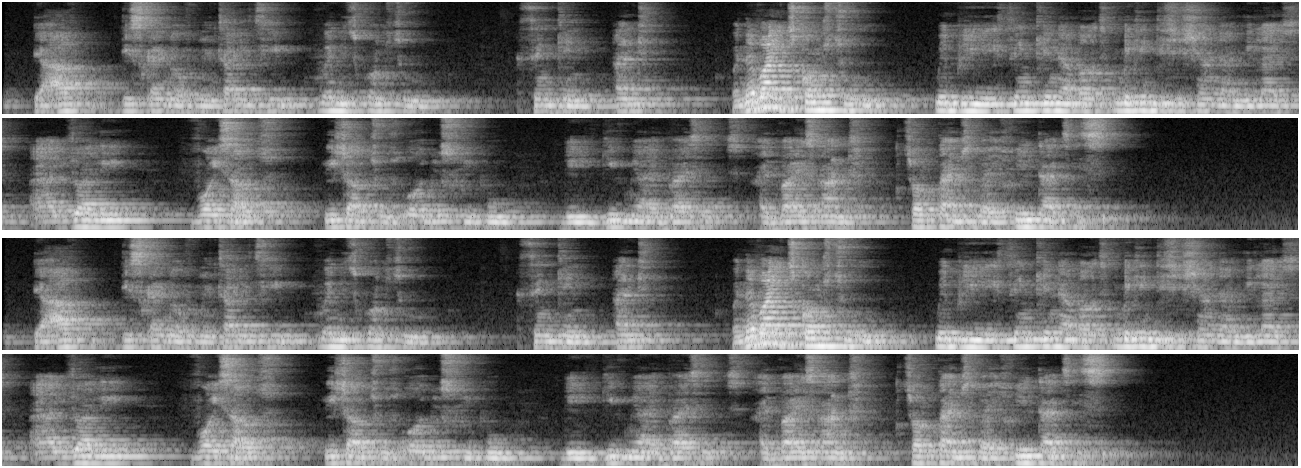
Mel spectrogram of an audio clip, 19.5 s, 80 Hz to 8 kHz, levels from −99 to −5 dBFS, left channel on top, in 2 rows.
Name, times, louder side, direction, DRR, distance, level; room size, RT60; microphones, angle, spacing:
voice 1, 0.2-3.2 3.9-4.9 5.5-6.6 7.0-10.7 11.1-11.8 12.1-13.6 13.9-16.2 16.5-18.0, equal, ahead, 0.4 m, -21 dB
5.0 x 2.2 x 3.2 m
head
